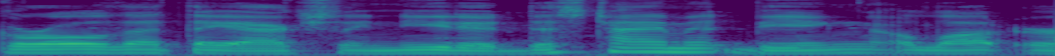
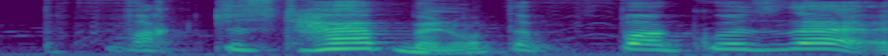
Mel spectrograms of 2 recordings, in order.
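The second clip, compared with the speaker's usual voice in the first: much higher, louder disbelief; stunned shout; 13 semitones higher, 9 dB louder than usual. Retold or imitated. Crowd watching Kiba surrender, loud stunned disbelief. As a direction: blurt it out in shock.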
